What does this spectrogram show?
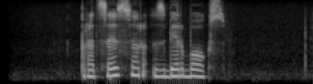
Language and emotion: Russian, neutral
